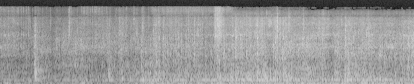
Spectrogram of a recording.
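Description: Santa Cruz Megatower full-suspension mountain bike riding down a dirt trail: continuous tyre rumble with clicks and rattles from the bike over rough ground, and wind buffeting the microphone. It grows louder about two seconds in.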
